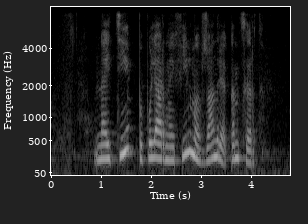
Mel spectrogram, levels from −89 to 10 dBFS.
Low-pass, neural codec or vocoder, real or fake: 7.2 kHz; none; real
